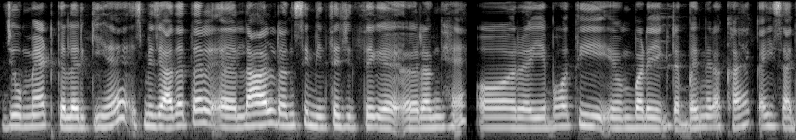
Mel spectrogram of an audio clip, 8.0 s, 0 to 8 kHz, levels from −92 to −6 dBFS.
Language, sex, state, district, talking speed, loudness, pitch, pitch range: Hindi, female, Uttar Pradesh, Jalaun, 220 wpm, -18 LUFS, 190 Hz, 180-205 Hz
